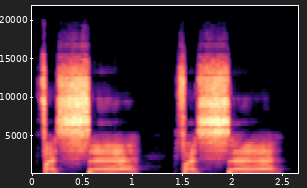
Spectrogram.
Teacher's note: Sin tinggal dijelaskan desisannya. Sin itu punya sifat namanya shofir teman-teman ya. Desis.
